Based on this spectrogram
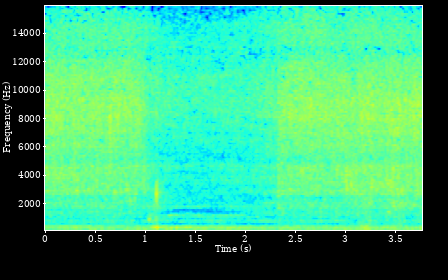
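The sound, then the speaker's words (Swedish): A kitchen tap runs steadily, a broad hissing rush of water with a brief clink partway through and the flow briefly easing before picking back up, as water is run while preparing a meal at home. No one speaks. “Ja, nej, vi kör igång vatten här.”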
